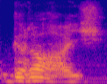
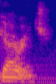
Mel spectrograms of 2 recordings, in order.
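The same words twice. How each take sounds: First: It is said in a French-sounding way. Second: It is said in a plain English way.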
